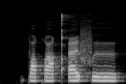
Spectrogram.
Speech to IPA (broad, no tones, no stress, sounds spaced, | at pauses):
p ɔ qʷ æ qʼ i f ɨ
